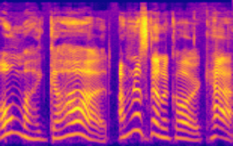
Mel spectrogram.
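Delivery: ordinary talk, nothing marked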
